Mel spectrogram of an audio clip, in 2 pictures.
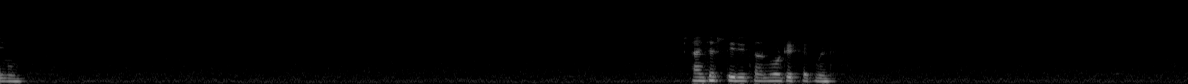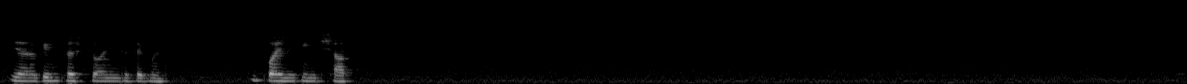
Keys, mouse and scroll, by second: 1.3 shift+space, 1.9 ctrl+shift+z, 2.8 shift+f, 3.5 shift+click, 4.5 shift+3, 4.9 shift+m, 5.3 shift+Return, 5.7 shift+space, 6.1-6.9 shift+scroll up 1, 6.9 shift+e, 7.1 shift+click, 7.4 shift+space, 7.8 shift+e, 8.2 shift+click, 9.3 shift+space, 9.5 shift+scroll down 1, 10.4 shift+middle click, 11.2-12.3 scroll up 1, 12.3 l, 12.9 click, 14.4 scroll up 1, 21.4 shift+Num_Lock, 21.4 scroll up 1, 23.4 click.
